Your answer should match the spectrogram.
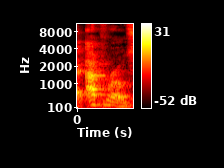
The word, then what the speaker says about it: Aperol: Yeah, Aperol. Sorry, said it wrong.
